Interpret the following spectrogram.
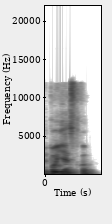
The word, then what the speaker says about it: Pollestres: On prononce poestre. Ouais. Ouais, c'est poyestre.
